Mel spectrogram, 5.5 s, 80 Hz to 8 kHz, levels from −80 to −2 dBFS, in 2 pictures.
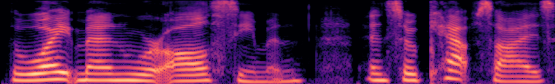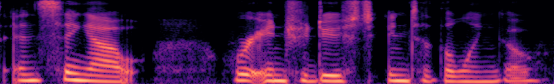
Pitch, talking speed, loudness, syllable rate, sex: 205 Hz, 185 wpm, -19 LUFS, 6.0 syllables/s, female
